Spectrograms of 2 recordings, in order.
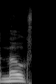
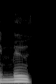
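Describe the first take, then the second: First: The name is said a different, non-English way. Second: The name is said the usual English way. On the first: The speaker calls it right. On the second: The speaker calls it wrong.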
